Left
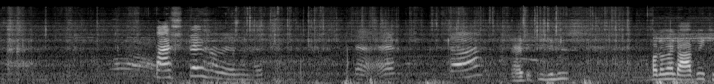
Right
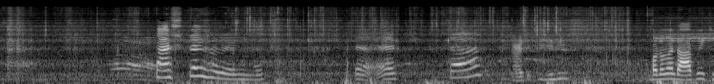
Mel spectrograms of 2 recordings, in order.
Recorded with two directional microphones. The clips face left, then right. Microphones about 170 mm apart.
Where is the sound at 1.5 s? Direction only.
25° right (ahead or behind).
